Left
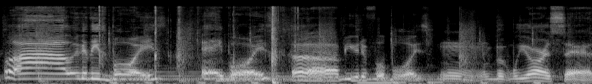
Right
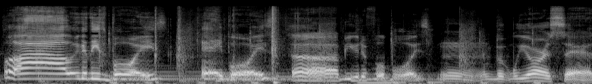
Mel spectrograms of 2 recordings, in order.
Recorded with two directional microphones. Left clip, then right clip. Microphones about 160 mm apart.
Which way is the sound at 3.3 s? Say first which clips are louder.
Right 1 dB; 20° right (ahead or behind).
